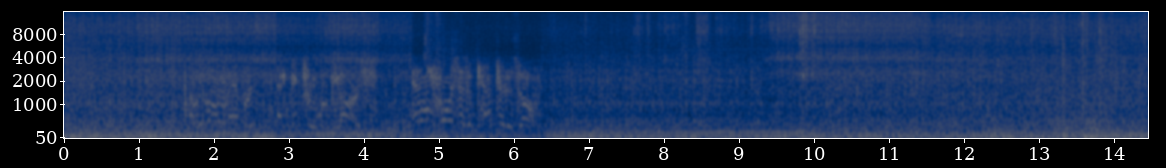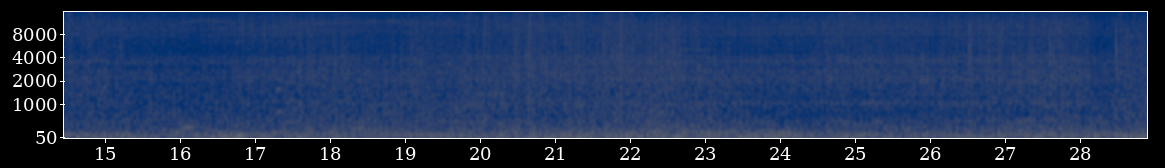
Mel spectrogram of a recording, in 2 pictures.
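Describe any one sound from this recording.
A tank engine rumbles steadily and revs as the tank moves.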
